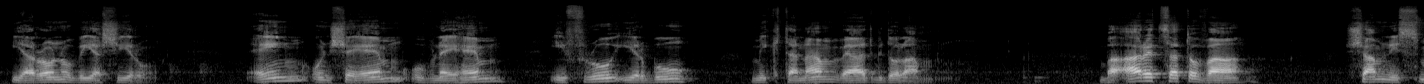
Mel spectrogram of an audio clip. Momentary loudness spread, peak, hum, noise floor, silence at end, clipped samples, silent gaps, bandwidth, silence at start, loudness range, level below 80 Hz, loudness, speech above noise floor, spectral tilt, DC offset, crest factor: 18 LU; -4 dBFS; none; -62 dBFS; 0 s; under 0.1%; none; 16 kHz; 0.1 s; 7 LU; -64 dBFS; -25 LUFS; 37 dB; -4.5 dB/octave; under 0.1%; 22 dB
